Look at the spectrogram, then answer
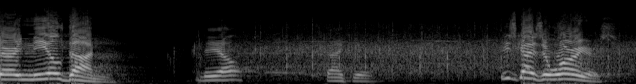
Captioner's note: applause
